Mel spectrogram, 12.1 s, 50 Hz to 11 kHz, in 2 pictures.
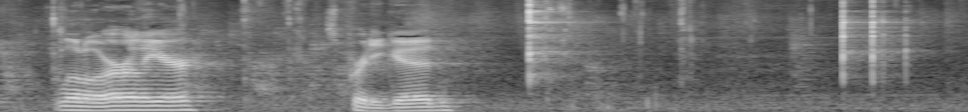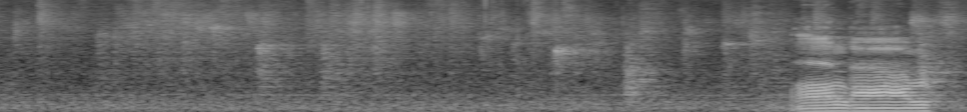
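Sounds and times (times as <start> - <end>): metal utensil clinking on bowl: 3.3 - 4.4, 5.2 - 5.9.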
